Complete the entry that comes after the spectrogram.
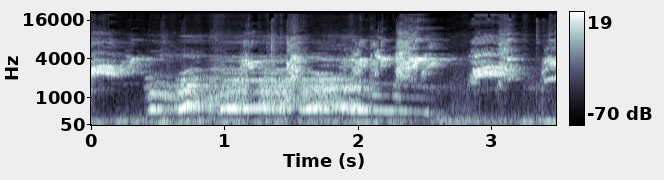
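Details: Captive Javan myna, described as loud and noisy and able to imitate human speech, giving a rapid run of harsh, buzzy chatter with whistled notes and a long falling tone near the middle.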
